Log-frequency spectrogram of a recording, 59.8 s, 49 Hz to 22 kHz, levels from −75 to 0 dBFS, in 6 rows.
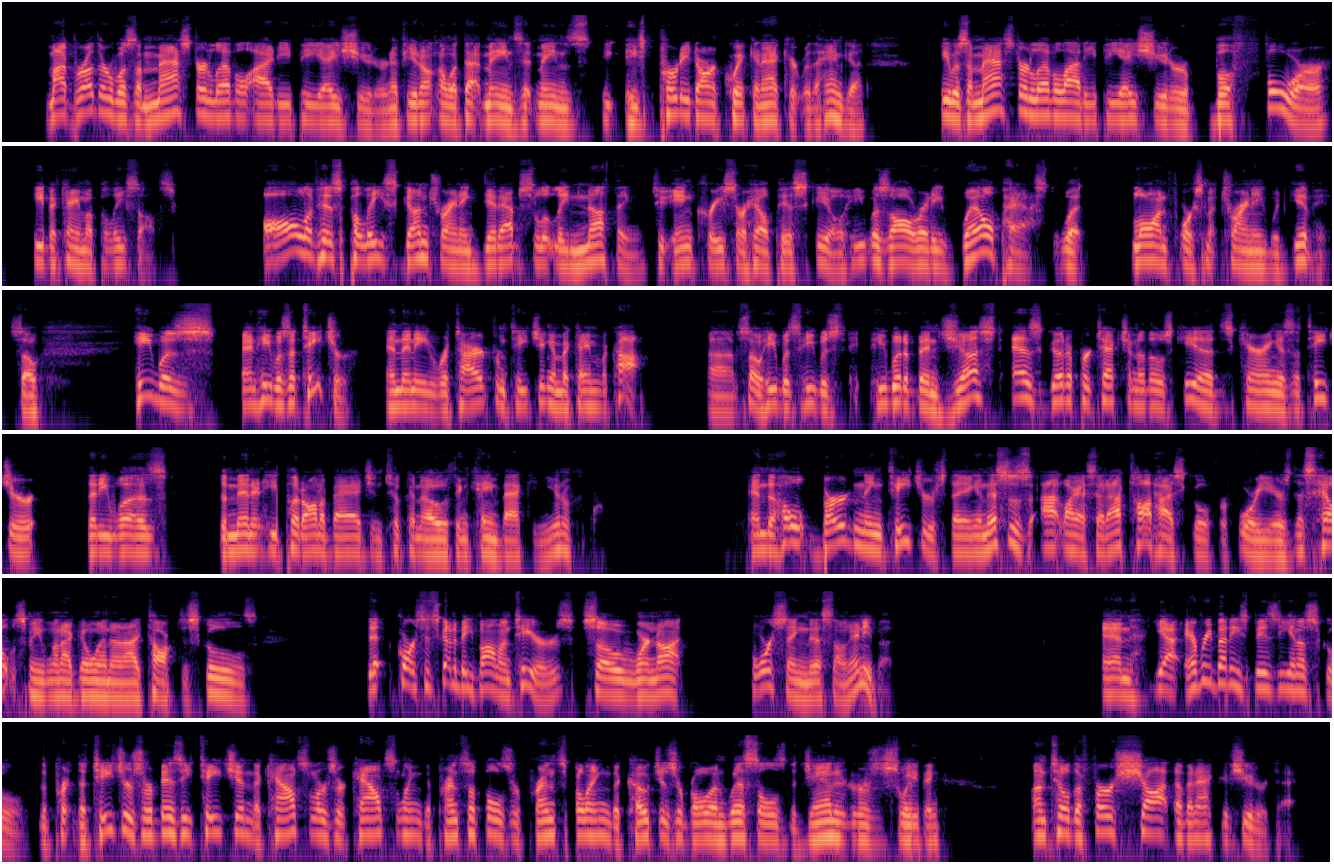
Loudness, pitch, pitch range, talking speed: -19 LUFS, 140 Hz, 125-160 Hz, 210 wpm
